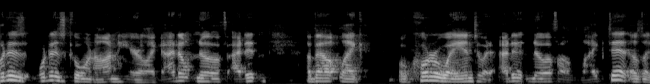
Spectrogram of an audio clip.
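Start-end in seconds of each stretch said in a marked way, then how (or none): none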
